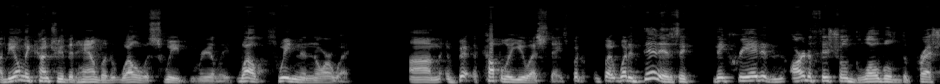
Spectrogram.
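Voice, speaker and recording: On a very clean recording with a silent background, a man talks at a very fast pace with a medium pitch and very wide pitch swings. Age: 60s. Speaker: policy advocate, plan founder. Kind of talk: podcast interview. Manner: animated.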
